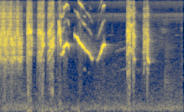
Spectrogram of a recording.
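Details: Kacer, the oriental magpie-robin, a kept bird calling a rival to fight: loud harsh rasps, then a long slurred whistle gliding downward and back up, ending with two more rasping notes.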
